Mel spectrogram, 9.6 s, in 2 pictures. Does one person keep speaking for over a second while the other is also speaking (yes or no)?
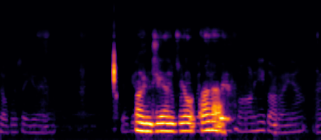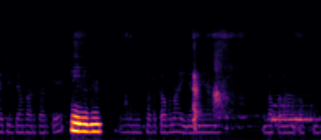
yes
